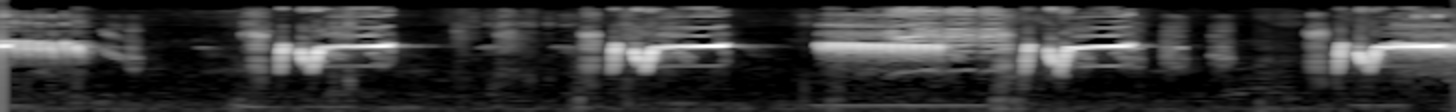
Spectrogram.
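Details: An Ashy tailorbird and the calling female: buzzy high bursts mixed with quick sharp down-slurred notes, with a faint low steady tone under some phrases.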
